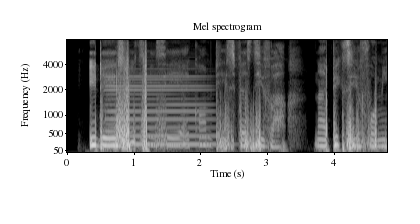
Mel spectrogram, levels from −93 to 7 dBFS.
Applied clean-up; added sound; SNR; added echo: none; Bowed string instrument; 11 dB; none.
